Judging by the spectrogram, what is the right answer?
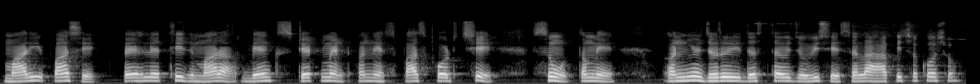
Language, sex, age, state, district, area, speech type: Gujarati, male, 18-30, Gujarat, Surat, rural, read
